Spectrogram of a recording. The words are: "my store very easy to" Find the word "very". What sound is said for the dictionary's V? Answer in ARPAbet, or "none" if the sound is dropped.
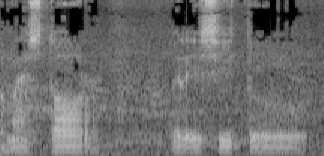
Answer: B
